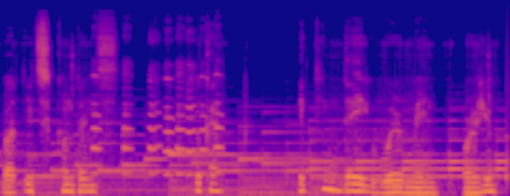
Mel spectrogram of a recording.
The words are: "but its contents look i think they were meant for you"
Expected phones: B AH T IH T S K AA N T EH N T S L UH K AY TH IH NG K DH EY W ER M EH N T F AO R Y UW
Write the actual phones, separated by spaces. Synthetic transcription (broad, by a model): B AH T IH T S K AA N T EH N T S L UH K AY T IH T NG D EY W ER M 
